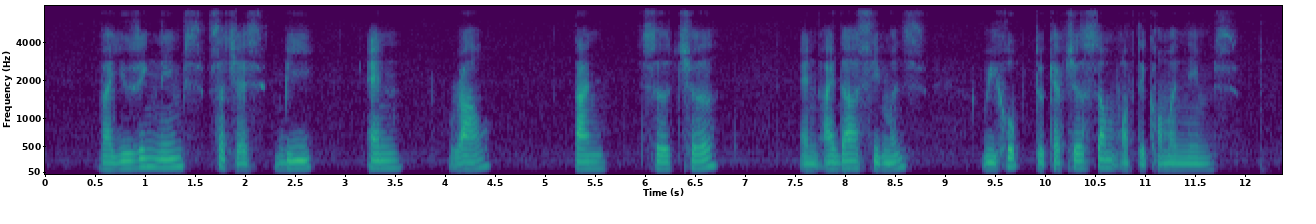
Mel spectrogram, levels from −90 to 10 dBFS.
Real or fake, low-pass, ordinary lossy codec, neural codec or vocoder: real; 7.2 kHz; AAC, 32 kbps; none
